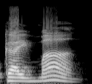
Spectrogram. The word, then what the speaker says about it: Caimán: y esta Este título Caimán por caimando en español que hay más no es así no es una y que lleva y un acento en la a sea una isla una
